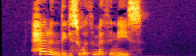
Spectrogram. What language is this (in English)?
Kabyle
